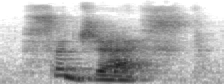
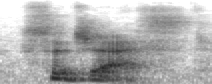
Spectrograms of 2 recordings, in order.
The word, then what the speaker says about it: suggest: Man sieht zwei Gs in dem Wort und die werden beide wie J ausgesprochen. Also suggest. Und das U wird diesmal fast wie ein U ausgesprochen. Irgendwo zwischen U und A.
